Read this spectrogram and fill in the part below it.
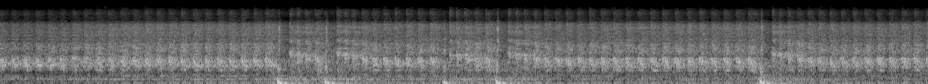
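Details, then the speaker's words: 12-valve Cummins dually after fuel pump replacement: steady starter grind with occasional firing pops and some smoke, but it won't run on its own. Fuel pressure was at zero on a quarter tank, hand-primed. Starter being overworked. Cranking without starting. "it's still at zero you'll probably lose full pressure because once you turn that key on it and you're sucking that up"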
